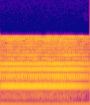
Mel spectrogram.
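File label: admin alarm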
